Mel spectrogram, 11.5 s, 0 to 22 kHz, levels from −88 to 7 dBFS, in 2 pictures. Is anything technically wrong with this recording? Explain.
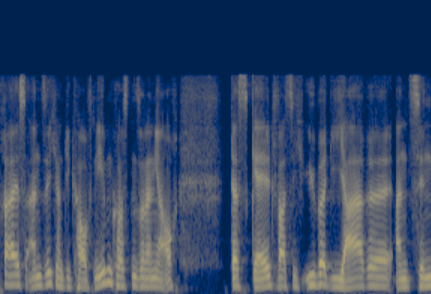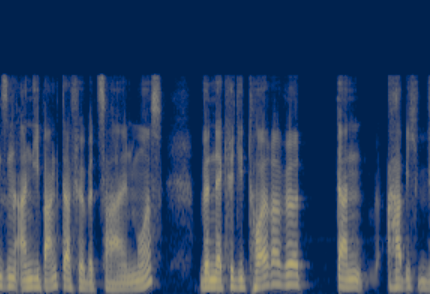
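No, nothing is technically wrong with this audio.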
